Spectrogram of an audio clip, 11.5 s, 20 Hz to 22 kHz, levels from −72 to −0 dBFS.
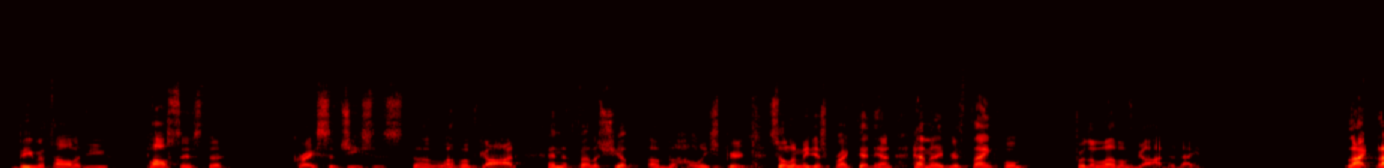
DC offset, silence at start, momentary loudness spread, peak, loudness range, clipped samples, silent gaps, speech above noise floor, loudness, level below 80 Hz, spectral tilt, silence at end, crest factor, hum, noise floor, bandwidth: under 0.1%; 0.1 s; 10 LU; -18 dBFS; 3 LU; under 0.1%; none; 37 dB; -44 LUFS; under -90 dBFS; -2.5 dB/octave; 0 s; 26 dB; none; -81 dBFS; 18.5 kHz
